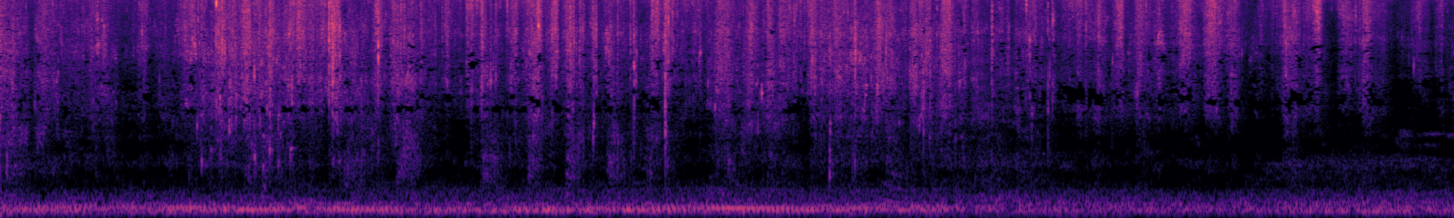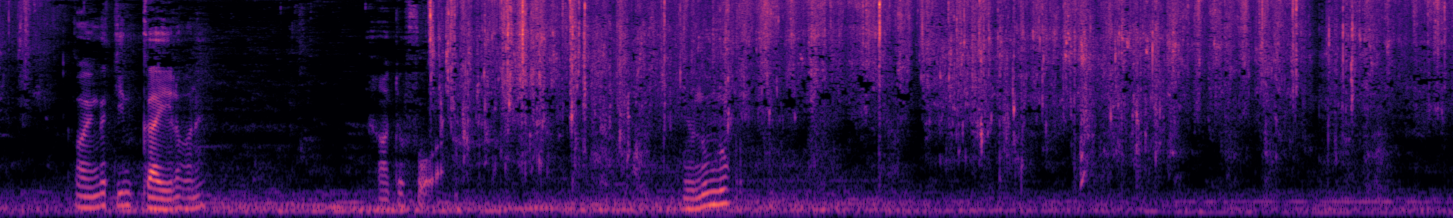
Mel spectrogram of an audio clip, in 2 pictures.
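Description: Water splashes and sloshes in a metal basin as a hand scrubs.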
